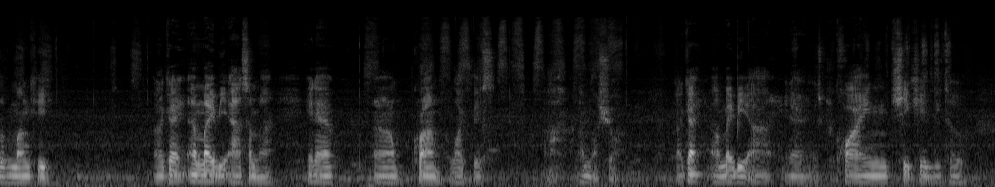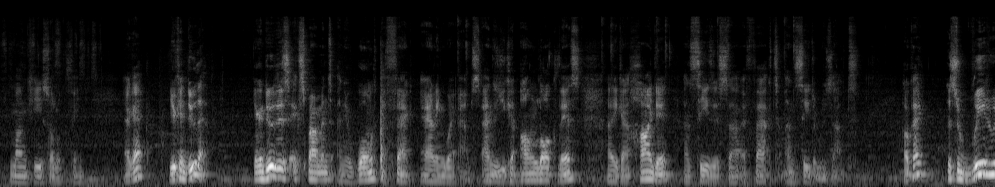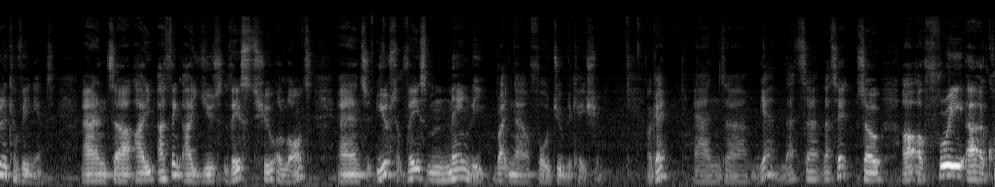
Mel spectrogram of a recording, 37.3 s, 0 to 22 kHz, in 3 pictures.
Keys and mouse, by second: 0.0 click, 1.3 click, 4.4 click, 5.1-7.8 drag, 9.8 click, 10.6 click, 11.4 click, 12.3 click, 13.0 click, 18.2 click, 19.9 click, 20.6 click, 21.3 click, 22.2 click, 29.4 click.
